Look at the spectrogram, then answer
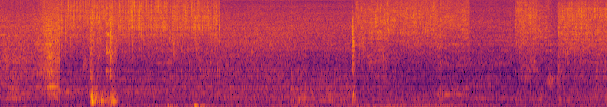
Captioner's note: water splashing; water running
